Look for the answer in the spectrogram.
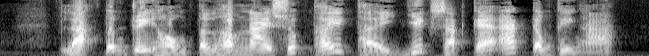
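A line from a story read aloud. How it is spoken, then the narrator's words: Loud laughing declaration. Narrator (Vietnamese): Thiếu niên ngửa mặt cười lớn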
